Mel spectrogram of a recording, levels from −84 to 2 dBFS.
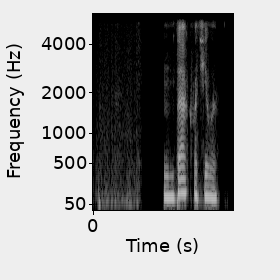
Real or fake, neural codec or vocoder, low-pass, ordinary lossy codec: fake; vocoder, 44.1 kHz, 128 mel bands every 512 samples, BigVGAN v2; 5.4 kHz; none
